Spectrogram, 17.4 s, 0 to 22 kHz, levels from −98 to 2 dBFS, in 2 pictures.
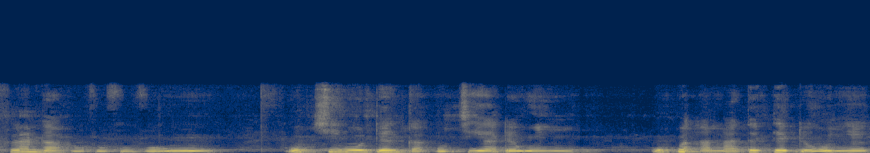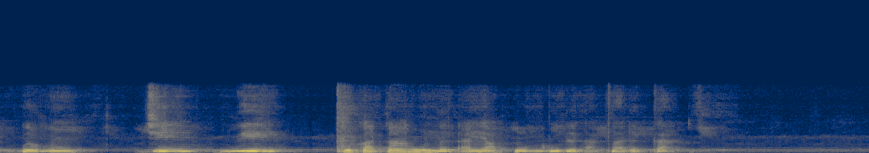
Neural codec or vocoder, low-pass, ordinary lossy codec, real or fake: codec, 16 kHz in and 24 kHz out, 1.1 kbps, FireRedTTS-2 codec; 9.9 kHz; Opus, 64 kbps; fake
